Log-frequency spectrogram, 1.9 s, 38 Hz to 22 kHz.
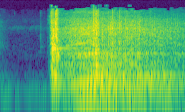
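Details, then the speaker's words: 1971 International truck that would not fire, compression test on cylinder one reading 30 psi: engine spins over quick and even with no firing and little resistance per stroke; low compression, owner suspects timing jumped a gear. "okay 30 pounds not so good not so good it won't run off 30 let's see if we do better with the other cylinders"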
